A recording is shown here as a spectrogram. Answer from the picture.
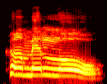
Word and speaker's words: camelô: Camelô, ou seja, o som se desloca para a última sílaba, tornando ela mais forte, ó, camelô, mais forte é o lô.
